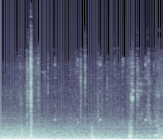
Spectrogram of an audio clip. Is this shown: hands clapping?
no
